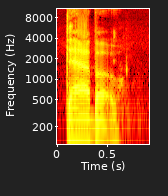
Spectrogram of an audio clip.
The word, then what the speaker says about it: Dabo: The correct pronunciation is Dabo.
